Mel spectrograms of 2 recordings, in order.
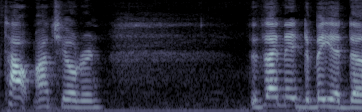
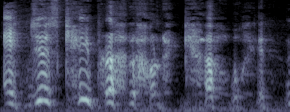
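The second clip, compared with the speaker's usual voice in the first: higher, laughing through the words; 8 semitones higher, 4 dB louder than usual. Real, not acted. Encouraging Becky to keep going, laughing. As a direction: giggle the line out.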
